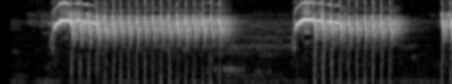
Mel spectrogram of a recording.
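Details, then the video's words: Bar-winged prinia singing actively in a masteran training recording: two bursts, each opening with a sharp rising whistle, then a fast, even, high chatter of about twenty buzzy repeated notes. The background is clean. "Masteran burung ciblek kristal gacor"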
